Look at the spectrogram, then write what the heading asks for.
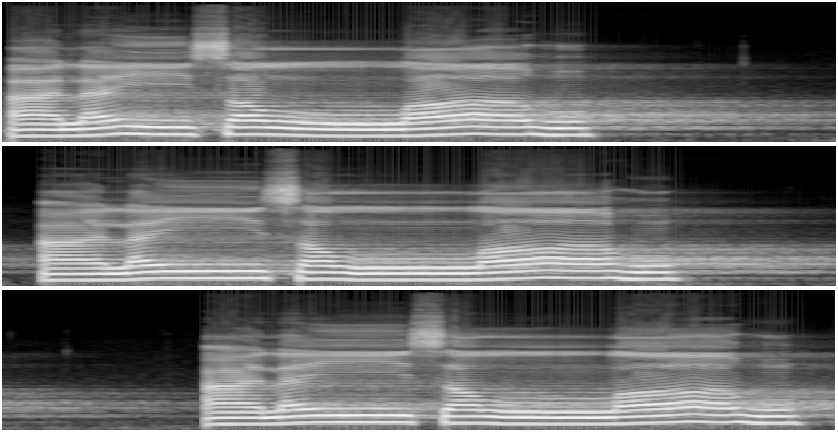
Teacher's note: lam ya karena terdapat tanda tasdid atau tanda penekanan ya kemudian dipanjangkan dua harakat karena terdapat Alif kecil di atasnya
